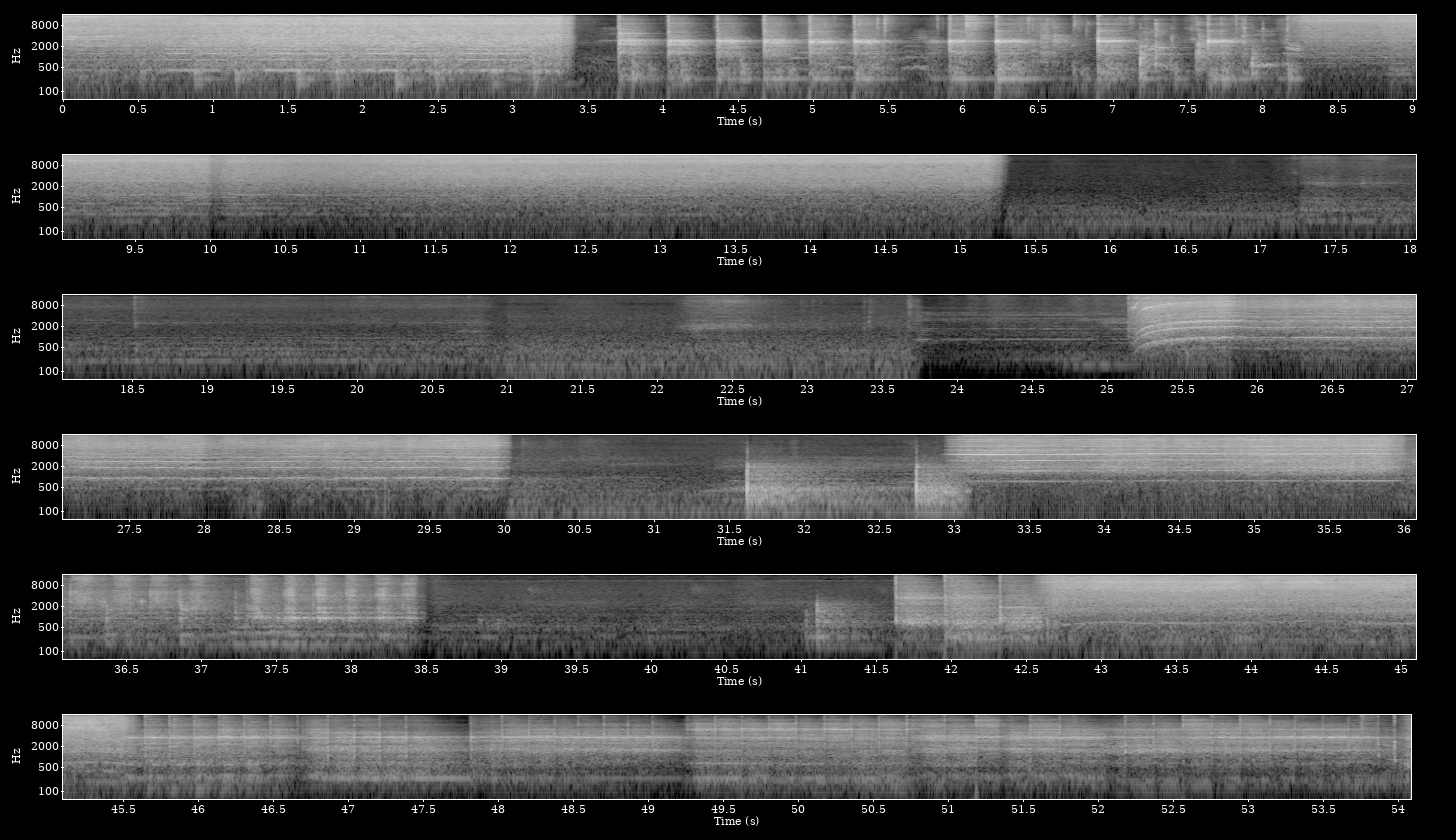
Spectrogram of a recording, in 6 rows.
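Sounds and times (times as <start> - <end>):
tool grinding wood: 0.0 - 3.4, 33.0 - 38.5.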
